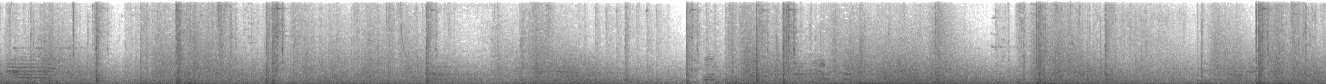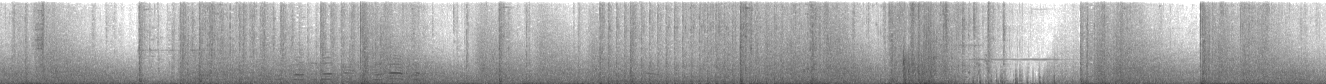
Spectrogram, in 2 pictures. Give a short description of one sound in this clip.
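Rapid gunfire bursts loudly and repeatedly.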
